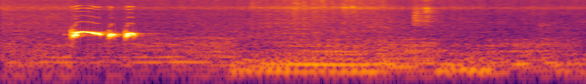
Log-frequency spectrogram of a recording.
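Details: Local Javanese zebra dove, a male, calls to stir up rivals: a single three-note cooing phrase, a drawn-out first note then two clipped ones, followed by low traffic rumble.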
